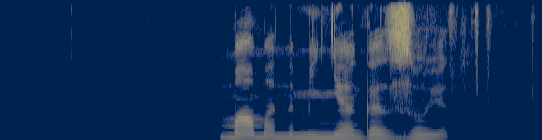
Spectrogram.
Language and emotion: Russian, neutral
